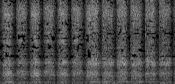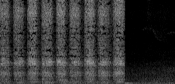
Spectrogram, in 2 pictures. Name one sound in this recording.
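A sanding file rasps back and forth over wood in quick, even strokes.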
